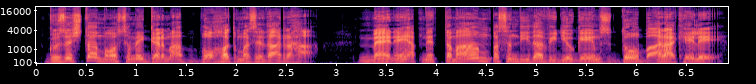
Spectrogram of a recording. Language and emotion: Urdu, happy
